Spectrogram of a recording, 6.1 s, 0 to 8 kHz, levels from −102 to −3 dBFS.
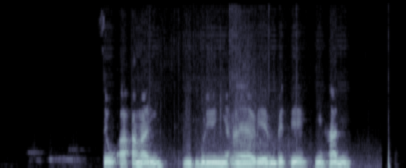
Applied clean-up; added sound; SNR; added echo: neural separator model SepFormer DNS4.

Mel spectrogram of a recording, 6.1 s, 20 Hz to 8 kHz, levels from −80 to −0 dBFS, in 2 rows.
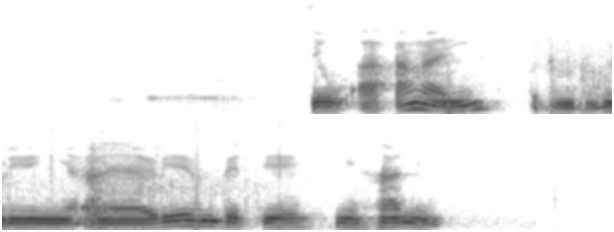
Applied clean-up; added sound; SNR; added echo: neural mask model Resemble Enhance denoiser.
